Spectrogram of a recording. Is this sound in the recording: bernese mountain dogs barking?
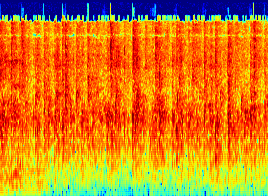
no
